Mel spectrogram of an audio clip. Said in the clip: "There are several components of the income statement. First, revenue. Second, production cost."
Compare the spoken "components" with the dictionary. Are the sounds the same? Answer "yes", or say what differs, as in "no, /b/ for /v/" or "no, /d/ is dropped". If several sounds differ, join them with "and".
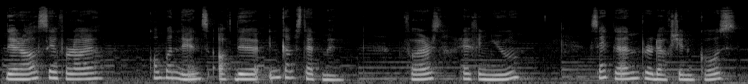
yes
